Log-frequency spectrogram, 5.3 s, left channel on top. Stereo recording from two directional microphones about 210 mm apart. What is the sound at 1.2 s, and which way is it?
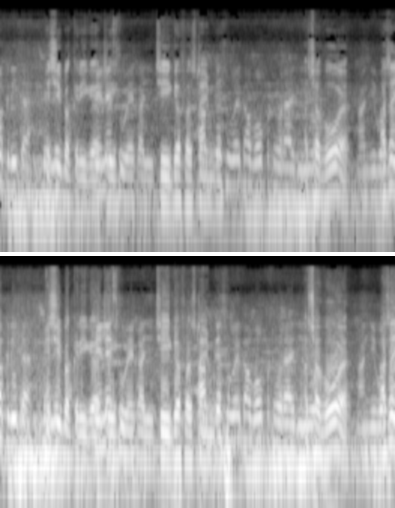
Speech, 50° right (ahead or behind).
